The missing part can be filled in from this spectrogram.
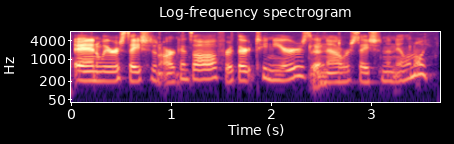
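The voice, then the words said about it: Slight Oklahoma accent. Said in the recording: “You can probably tell that I'm not from around here. I'm actually from Oklahoma. ... A little bit of an accent.”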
